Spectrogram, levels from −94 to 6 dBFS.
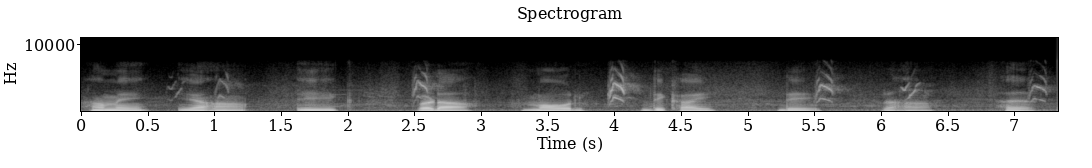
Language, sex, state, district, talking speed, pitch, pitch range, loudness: Hindi, male, Rajasthan, Jaipur, 75 wpm, 120 Hz, 115-125 Hz, -19 LUFS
